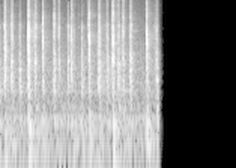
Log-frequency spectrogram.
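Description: Typing sound effect: a quick run of keystroke clicks that ends abruptly after about a second and a half, accompanying on-screen text being typed out.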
